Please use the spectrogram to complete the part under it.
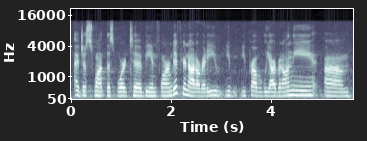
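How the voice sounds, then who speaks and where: A woman's voice: fairly low pitch, level tone, normal speed, a bit bright. A woman giving public comment at a school board meeting, earnest and pointed, with frequent hesitations. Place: town meeting room. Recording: reverberant meeting room with faint noise.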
